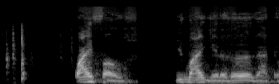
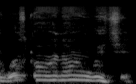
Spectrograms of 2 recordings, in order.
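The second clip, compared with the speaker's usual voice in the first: much higher, slow question; mock concerned passerby; 13 semitones higher, 4 dB quieter, slower than usual. Stranger asking the sad clown, much higher slow. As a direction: sound puzzled and caring.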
